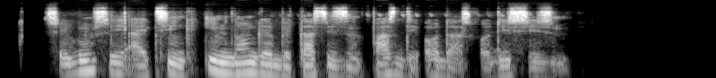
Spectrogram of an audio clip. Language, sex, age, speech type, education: Nigerian Pidgin, male, 15-29, spontaneous, tertiary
